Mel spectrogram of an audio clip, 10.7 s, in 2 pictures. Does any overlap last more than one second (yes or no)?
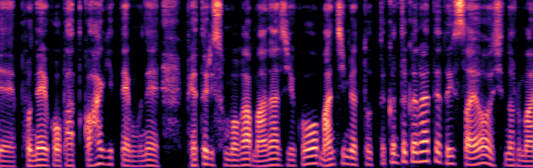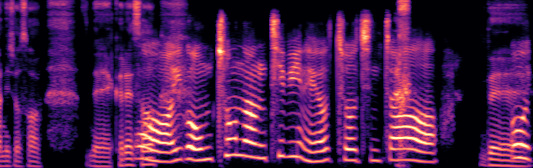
no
